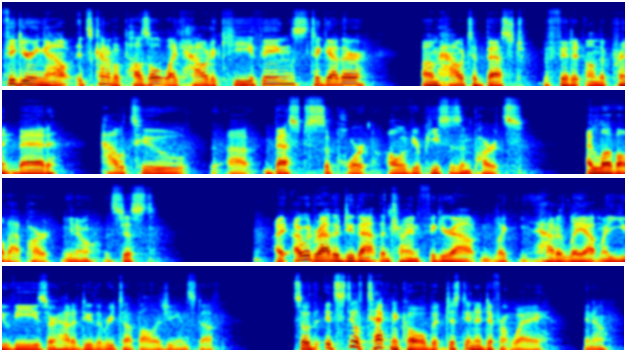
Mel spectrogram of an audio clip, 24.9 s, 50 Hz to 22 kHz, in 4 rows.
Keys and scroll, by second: 4.4 s, 13.6 s, 22.4 s.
